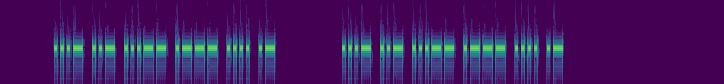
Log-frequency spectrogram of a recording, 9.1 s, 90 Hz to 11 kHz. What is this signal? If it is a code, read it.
Morse code, heard as a keyed tone, about 31 wpm, 700 Hz. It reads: VU3JHA VU3JHA
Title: DXCC-100 Call Signs - 6 Characters - Repeated 2x - 30wpm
